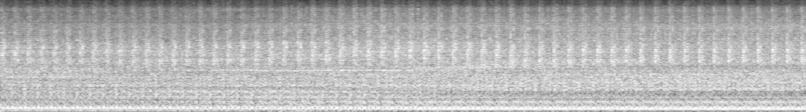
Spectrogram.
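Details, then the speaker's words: EF Ford Fairmont, cold idle before repair, microphone near the muffler: tinny, uneven rattle over the exhaust beat; owner suspects loose baffles in the centre-section muffler, which has holes, after clamping catalytic converter heat shields didn't fix it. "It feels and sounds like all the baffles have gone in the muffler, they're rattling. I know the muffler's got a few holes in it."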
